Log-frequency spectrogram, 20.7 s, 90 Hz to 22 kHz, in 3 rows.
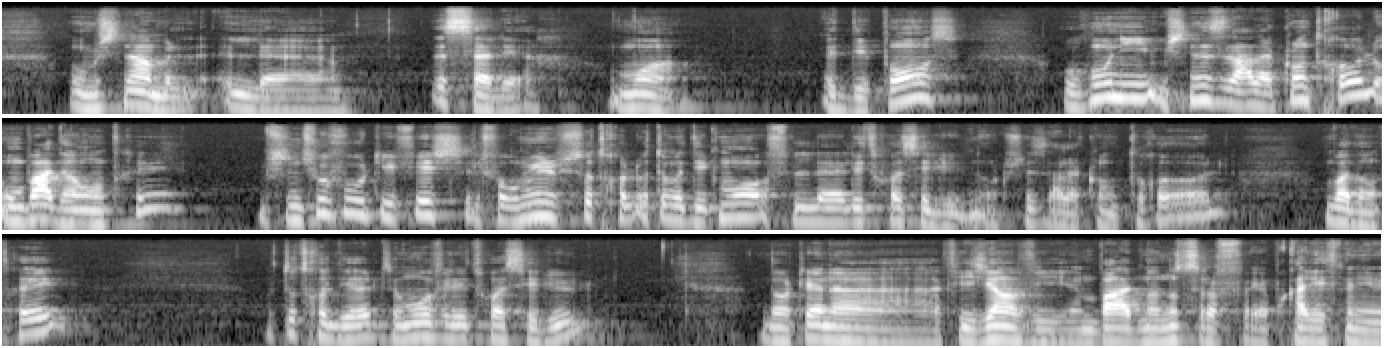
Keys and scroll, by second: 2.9 F12, 3.0 Print, 3.1 Insert, 3.1-5.2 typing, 6.6-7.7 typing, 11.2-12.0 typing, 12.7 ctrl+y, 12.7 ctrl+o, 12.8 ctrl+', 13.0 ctrl+Return, 13.6 ctrl+Return.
